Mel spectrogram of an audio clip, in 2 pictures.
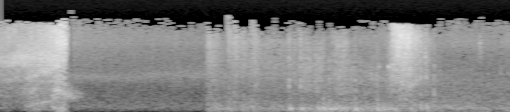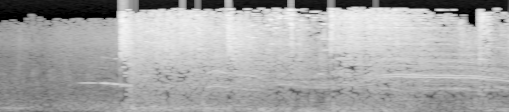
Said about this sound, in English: Quickly fire a barrage into their port side while they reload. Aye, aye, sir. Fire the cannons!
